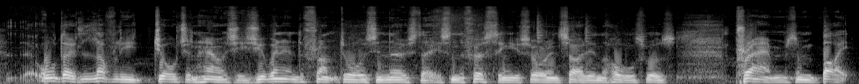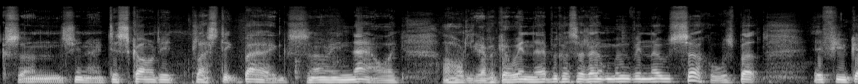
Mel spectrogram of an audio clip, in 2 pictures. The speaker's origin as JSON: {"language": "English", "region": "London", "country": "United Kingdom", "tie": "born or raised there", "moved": "as an adult", "lives_now": "Bristol, United Kingdom", "said": "I grew up in London, but I came to Bristol in pursuit of a girl. And she lasted 6 months, but Bristol's lasted 50 years"}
